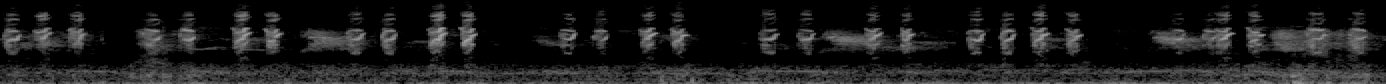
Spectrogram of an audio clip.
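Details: Brahminy starling nest interior during feeding: quiet but continuous high, buzzy chirps in quick groups of two to four over steady background noise.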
